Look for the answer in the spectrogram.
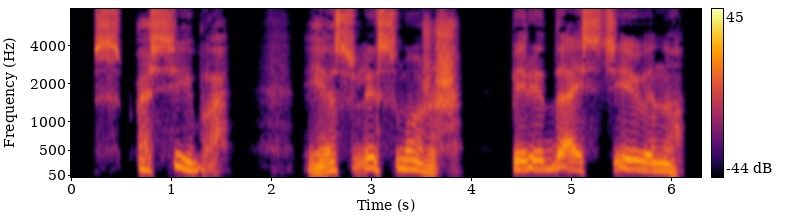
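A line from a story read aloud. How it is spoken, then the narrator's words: Whisper after ragged sighs. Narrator (Russian): Арчер несколько раз прерывисто вздохнул, затем прошептал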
